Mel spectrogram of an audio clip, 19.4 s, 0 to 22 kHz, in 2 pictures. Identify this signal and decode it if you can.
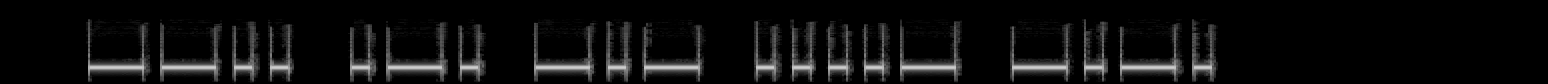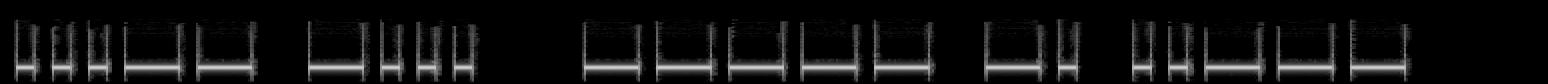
Morse code, heard as a keyed tone, about 10 wpm, 800 Hz. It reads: ZRK4C 3B0N2
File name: LEZIONI / 10 SIGNS / 10A SLASH 10wpm 2808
